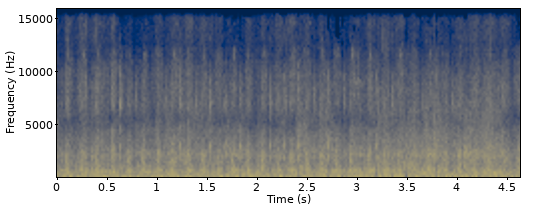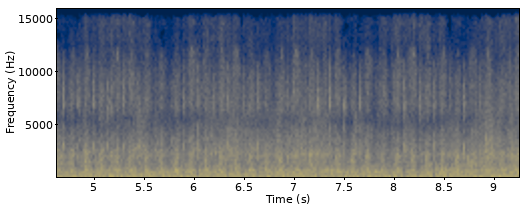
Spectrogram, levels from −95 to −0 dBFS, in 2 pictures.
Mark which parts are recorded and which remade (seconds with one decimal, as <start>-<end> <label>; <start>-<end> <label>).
0.0-0.5 recorded; 0.5-2.3 remade; 2.3-3.0 recorded; 3.0-7.3 remade; 7.3-9.3 recorded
